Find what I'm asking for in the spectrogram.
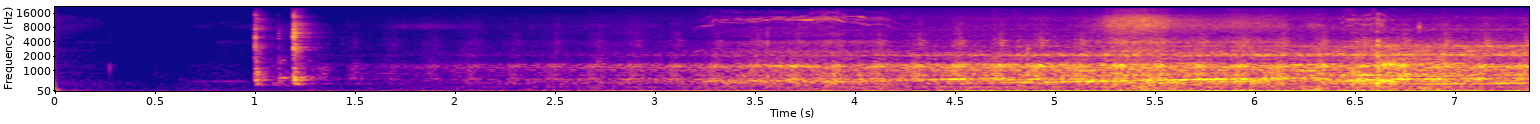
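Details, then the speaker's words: AT&T 3B2/310 Unix computer (circa 1984), hard drive reattached, power-on test: click then smooth whine climbing steadily in pitch as platters spin up; healthy spin-up, boot not yet confirmed. "Sounds like a hard drive spinning up. Hope you all enjoy the noises."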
